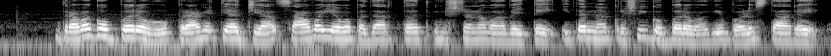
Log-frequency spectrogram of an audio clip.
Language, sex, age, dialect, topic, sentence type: Kannada, female, 41-45, Mysore Kannada, agriculture, statement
